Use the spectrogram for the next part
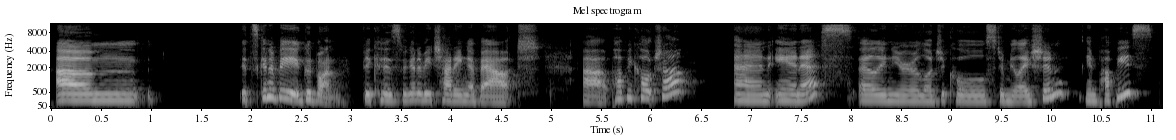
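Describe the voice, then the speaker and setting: A woman's voice: medium pitch, moderate pace, bright, forceful tone. A woman co-hosting a podcast, introducing the guest and asking casual questions with upbeat interjections. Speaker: podcast co-host.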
